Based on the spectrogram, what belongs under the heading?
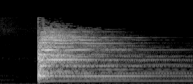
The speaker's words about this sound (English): So he came up with the idea of a gong. I kind of like that, too.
